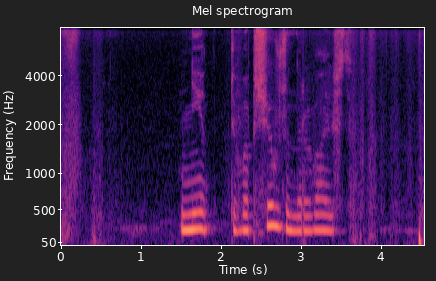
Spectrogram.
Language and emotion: Russian, sad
